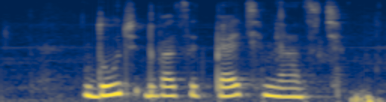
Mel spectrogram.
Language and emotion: Russian, neutral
